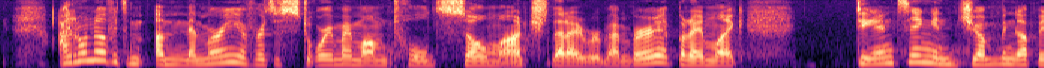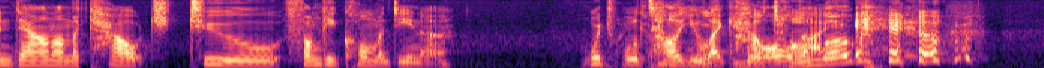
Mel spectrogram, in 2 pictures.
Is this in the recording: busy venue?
no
